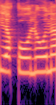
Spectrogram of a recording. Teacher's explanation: حرف القاف کو موٹی آواز میں پڑھیں گے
